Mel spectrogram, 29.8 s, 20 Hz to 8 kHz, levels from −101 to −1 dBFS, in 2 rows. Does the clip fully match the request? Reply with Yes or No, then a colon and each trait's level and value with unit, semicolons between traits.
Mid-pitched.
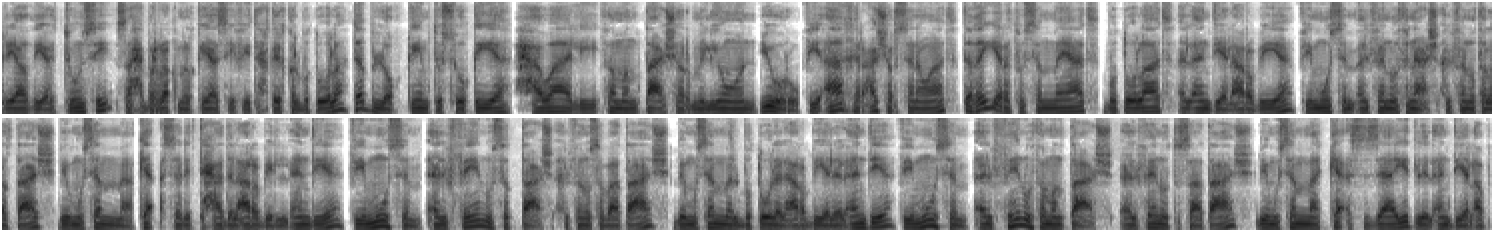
No: very low, 95 Hz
